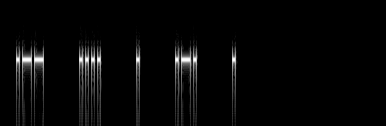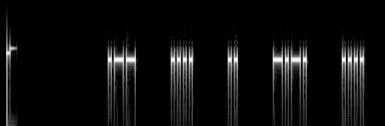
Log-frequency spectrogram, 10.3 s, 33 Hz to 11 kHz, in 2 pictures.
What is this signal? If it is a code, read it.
Morse code, heard as a keyed tone, about 30 wpm, spaced as for 14 wpm, 700 Hz. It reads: WHERE WHICH
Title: 4x Character Spacing - Top 200 Words - 30wpm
